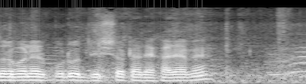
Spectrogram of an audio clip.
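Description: Voices singing a repeated devotional chant (kirtan) over a steady low held note, breaking off about one and a half seconds in.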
